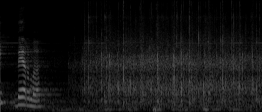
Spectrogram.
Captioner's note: audience applauds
